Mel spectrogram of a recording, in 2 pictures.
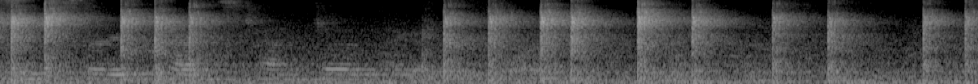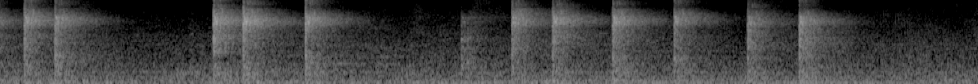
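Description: Chalk writing on a blackboard: quick runs of sharp taps and short scratches as figures are written out, with brief pauses between runs.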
